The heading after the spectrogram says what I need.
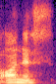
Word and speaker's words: honest: Tulisannya honest tapi dibaca honest. H-nya tidak dibaca.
